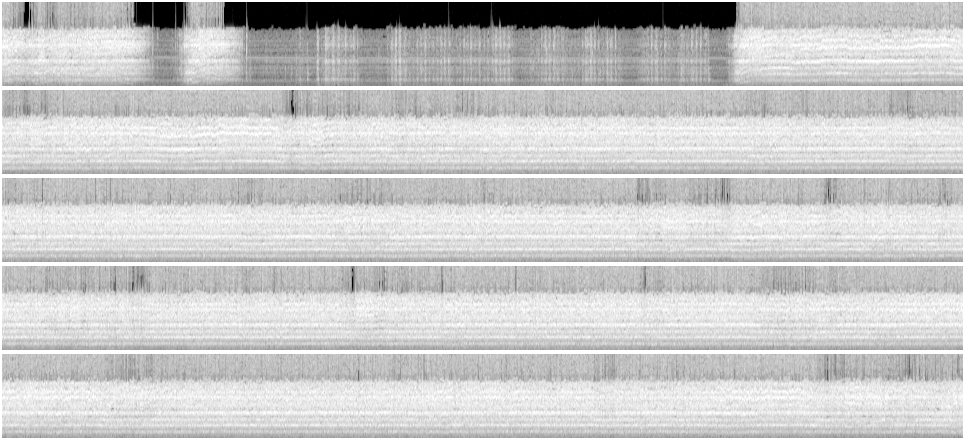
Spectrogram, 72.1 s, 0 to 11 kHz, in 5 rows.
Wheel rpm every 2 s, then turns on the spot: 140, 40, 20, 30, 20, 80, 220, 220, 220, 230, 230, 230, 230, 230, 230, 230, 230, 220, 240, 220, 230, 230, 230, 230, 230, 230, 230, 220, 230, 230, 230, 230, 240, 230, 220, 210.
4-10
